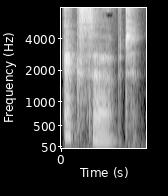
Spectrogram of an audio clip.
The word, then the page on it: excerpt: British English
